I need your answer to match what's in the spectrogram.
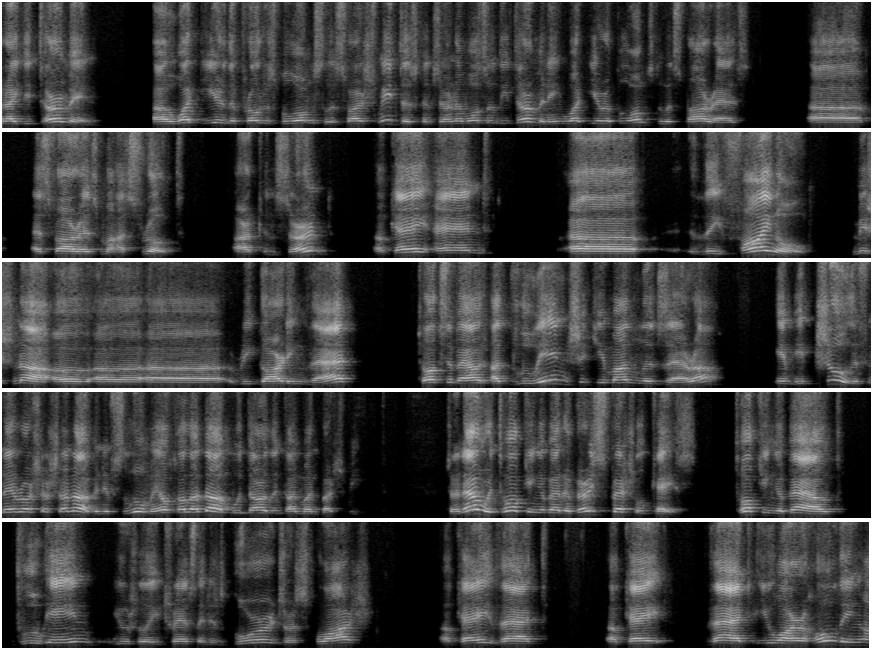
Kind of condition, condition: link, video call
